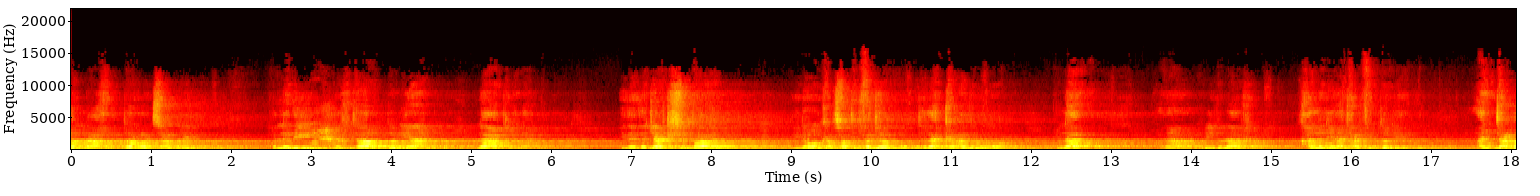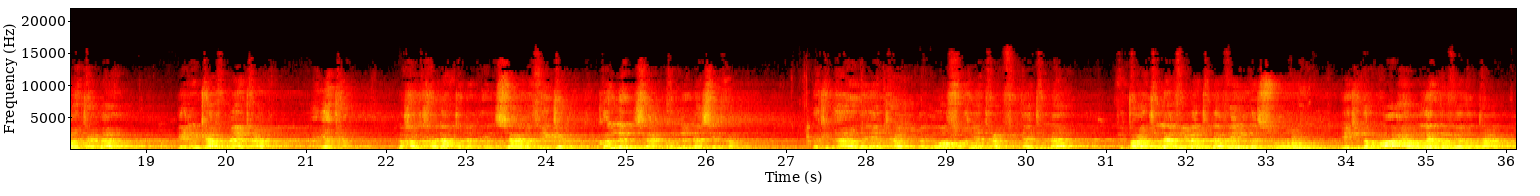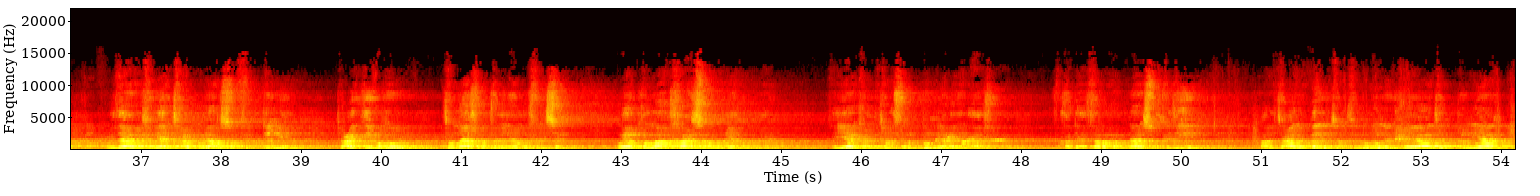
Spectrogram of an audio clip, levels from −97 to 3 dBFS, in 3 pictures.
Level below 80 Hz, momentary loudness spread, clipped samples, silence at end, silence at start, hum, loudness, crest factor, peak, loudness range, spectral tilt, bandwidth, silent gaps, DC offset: -64 dBFS; 15 LU; under 0.1%; 0 s; 0 s; none; -21 LUFS; 18 dB; -2 dBFS; 7 LU; -4.5 dB/octave; 14.5 kHz; none; under 0.1%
